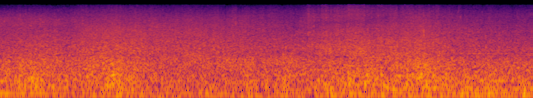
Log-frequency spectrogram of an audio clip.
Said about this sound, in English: wades through the water.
